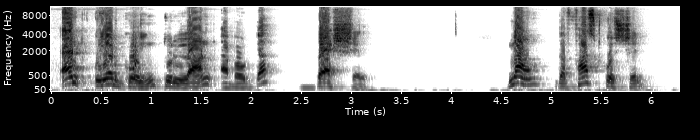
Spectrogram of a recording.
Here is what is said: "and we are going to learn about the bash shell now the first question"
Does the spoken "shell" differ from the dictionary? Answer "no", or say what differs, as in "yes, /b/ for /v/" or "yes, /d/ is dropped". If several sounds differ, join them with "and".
no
